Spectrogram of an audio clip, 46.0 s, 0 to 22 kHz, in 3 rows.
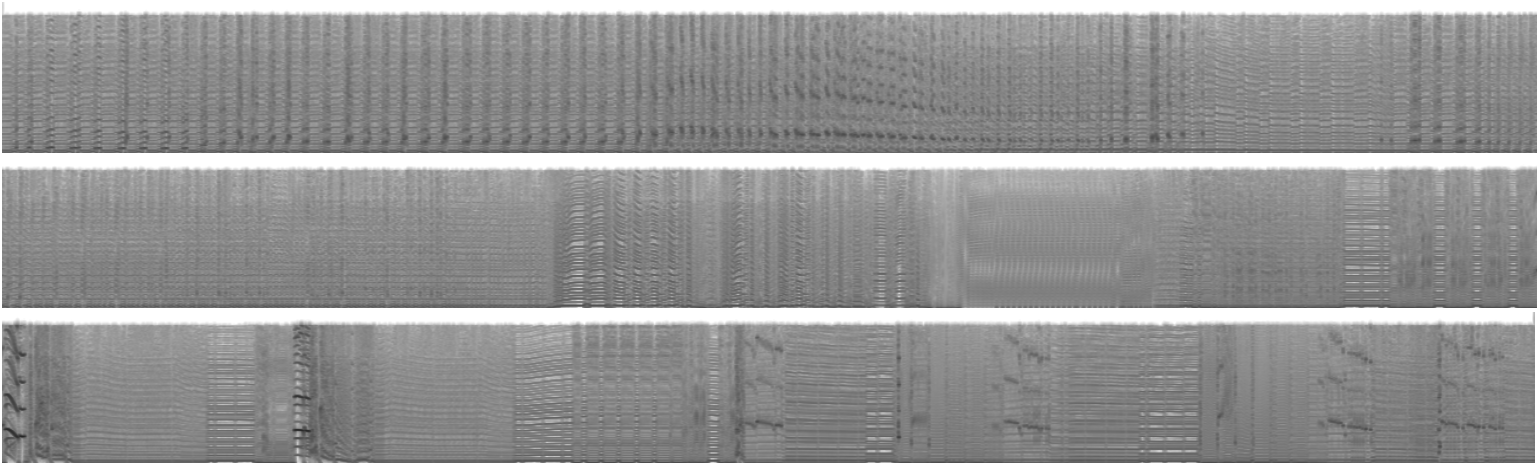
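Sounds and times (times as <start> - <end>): low pulsing bass notes: 0.0 - 15.7
harsh electronic synthesizer: 0.0 - 46.0.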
